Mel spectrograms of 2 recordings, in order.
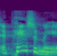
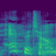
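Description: First: The word ends with an 'ee' sound. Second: The word ends like the word 'tome'. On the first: The speaker calls it right. "It's pronounced epitome" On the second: The speaker calls it wrong. "I pronounced it epitome because that's how it's spelled"

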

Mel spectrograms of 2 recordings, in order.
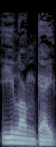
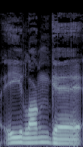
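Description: First: The vowels are short and clipped. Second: The vowels are stretched out long. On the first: "I don't elongate the vowels" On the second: "Unless I go elongate"

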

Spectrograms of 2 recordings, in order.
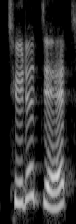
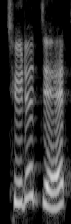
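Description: First: It is said with a Filipino accent. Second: The same.

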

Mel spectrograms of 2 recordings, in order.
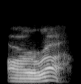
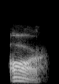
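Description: First: The word ends with an added vowel sound. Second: The word ends cleanly on the r sound. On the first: "would say R-A" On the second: "We say R"

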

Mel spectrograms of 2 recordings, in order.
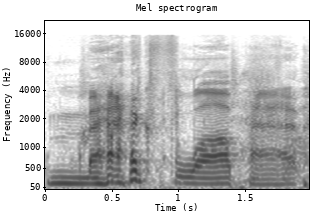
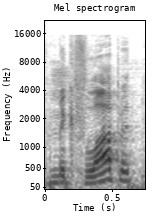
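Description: First: It is said at normal speed. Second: It is said very fast, run together.

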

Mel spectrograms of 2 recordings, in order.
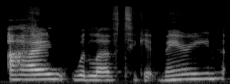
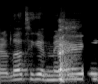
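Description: First: It is said at normal, quieter volume. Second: It is said noticeably louder.

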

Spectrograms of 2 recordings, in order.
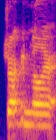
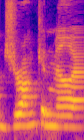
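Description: First: The name sounds like 'drucken miller'. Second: The name sounds like 'drunken miller'. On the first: The speaker calls it right. "So it's Druckenmiller" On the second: The speaker calls it wrong. "it's not Druckenmiller. ... I'm not wasted"

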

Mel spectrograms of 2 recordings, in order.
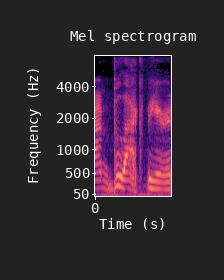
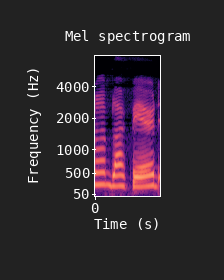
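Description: First: It is said in a harsh pirate voice. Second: It is said in a soft, gentle Kiwi accent. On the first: "instead of this harsh, like, arr, let's go, mateys" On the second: "Kiwi accents are very soft and genial and lovely"

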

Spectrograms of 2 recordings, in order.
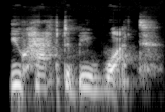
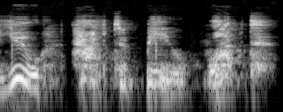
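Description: First: It is said seriously, without yelling. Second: It is yelled loudly.

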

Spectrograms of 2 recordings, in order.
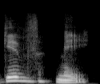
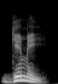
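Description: First: The two words are said separately. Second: The two words are blended into one. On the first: "instead of give me" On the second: "We combine sounds. We say gimme"

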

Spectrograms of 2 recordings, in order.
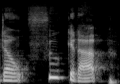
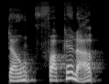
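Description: First: The third word has a German 'oo' vowel. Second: The third word has an English 'uh' vowel.

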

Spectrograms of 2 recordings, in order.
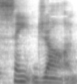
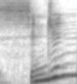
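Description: First: The name is pronounced just as it is spelled. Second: The name is pronounced differently from its spelling. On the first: "it reads as St. John" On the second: "but everyone says St. John?"

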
